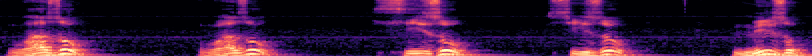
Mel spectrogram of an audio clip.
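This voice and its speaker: A man teaching a French pronunciation lesson, saying each example word slowly, often twice, and explaining its meaning in simple terms. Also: medium pitch, darkish tone. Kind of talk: slow reading-lesson pronunciation drill.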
